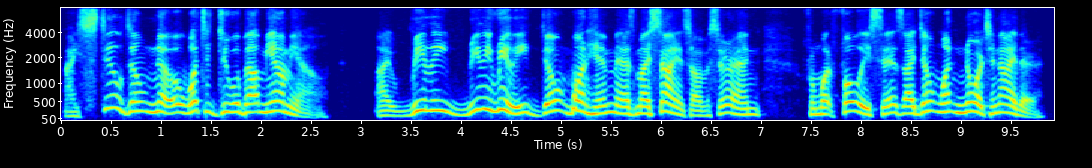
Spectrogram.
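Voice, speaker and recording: An actor playing a flustered, grumbling space station captain in a comedy sci-fi radio show. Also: male voice, high voice, very animated, normal speed, dry recording, clean studio sound. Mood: fretful, musing.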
